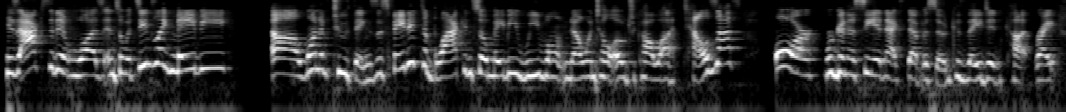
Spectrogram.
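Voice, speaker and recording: A woman's voice: sits high, lively intonation, moderate pace, fairly bright tone. A woman hosting a reaction video, thinking through her theories aloud in a casual, rambling way and often checking that the listener follows. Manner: rambling, theorising aloud, frequently checks with "right?" and "you know". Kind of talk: casual unscripted anime review commentary.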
